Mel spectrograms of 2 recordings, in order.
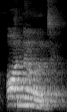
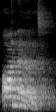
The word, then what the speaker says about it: honored: number 50 we have honored h is silent so honored number 51 create create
